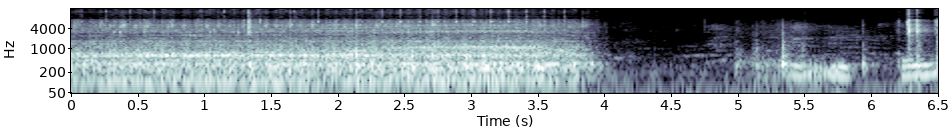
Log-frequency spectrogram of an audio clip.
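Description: Brother JV1400 sewing machine stitching in reverse, a fast, steady, close mechanical whir for about four seconds before it stops, leaving quiet handling noises.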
